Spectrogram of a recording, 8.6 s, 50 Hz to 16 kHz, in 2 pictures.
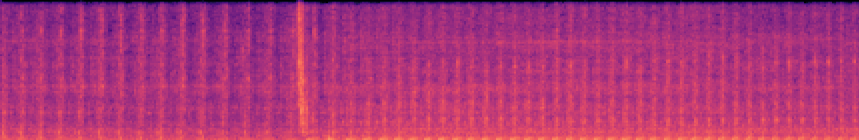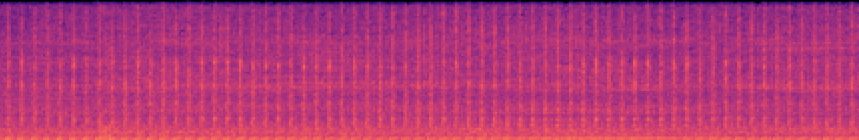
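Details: Yamaha Grand Majesty SG15 scooter, 30,000 km, oil changed every 2,000 km, noise started suddenly. After a sharp crack, the idle keeps a steady tapping clatter about 3.5 per second. Owner hopes for an AIS pipe exhaust leak but fears crank or head.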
